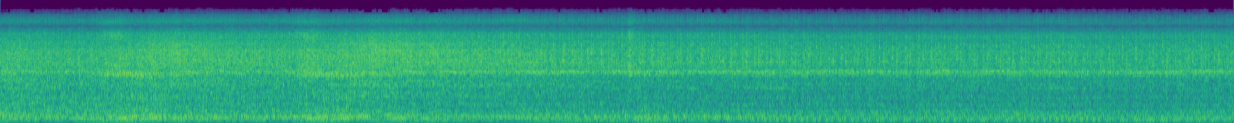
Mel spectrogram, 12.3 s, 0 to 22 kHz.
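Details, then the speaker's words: 1988 Monte Carlo SS V8 run after sitting over 20 years, idling on a temporary fuel tank: a light, quick ticking that keeps pace with the idle from noisy lifters/rocker arms. The owner hopes it will quiet down. "Hopefully, these lifters quiet down cuz uh they've been raising cane."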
